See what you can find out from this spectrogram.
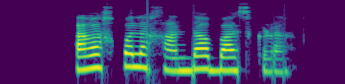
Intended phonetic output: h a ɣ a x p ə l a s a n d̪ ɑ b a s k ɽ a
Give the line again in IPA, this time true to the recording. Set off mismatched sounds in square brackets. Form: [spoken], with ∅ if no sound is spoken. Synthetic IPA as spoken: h a ɣ a x p ə l a [x] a n d̪ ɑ b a s k ɽ a

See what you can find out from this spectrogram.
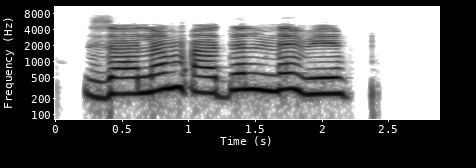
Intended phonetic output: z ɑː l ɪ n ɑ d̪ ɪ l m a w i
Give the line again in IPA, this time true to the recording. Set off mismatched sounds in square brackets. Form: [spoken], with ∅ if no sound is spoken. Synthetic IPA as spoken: z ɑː l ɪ [m] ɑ d̪ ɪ l [n] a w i

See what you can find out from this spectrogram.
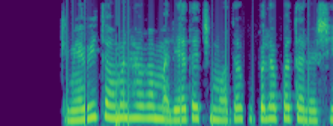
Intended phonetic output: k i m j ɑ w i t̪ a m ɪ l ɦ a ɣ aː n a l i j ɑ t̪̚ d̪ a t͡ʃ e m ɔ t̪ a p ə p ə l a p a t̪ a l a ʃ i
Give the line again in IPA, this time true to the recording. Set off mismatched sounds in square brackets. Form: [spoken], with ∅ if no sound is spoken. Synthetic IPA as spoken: k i m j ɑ w i t̪ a m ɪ l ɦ a ɣ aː [m] a l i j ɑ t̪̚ d̪ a t͡ʃ e m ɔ [d̪] a p ə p ə l a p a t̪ a l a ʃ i

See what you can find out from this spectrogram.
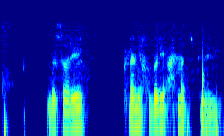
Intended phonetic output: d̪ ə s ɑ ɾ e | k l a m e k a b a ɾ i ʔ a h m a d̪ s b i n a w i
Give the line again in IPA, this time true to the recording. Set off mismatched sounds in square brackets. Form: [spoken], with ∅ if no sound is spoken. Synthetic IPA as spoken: d̪ ə s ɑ ɾ e | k l a [n] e [x] a b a ɾ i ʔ a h m a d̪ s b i n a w i

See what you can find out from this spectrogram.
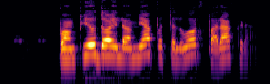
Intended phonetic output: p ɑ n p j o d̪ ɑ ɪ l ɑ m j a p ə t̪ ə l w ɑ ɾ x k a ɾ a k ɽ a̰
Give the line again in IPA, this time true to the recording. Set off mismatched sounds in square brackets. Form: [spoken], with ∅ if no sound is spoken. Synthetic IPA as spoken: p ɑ [m] p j o d̪ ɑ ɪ l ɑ m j a p ə t̪ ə l w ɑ ɾ x [p] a ɾ a k ɽ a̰

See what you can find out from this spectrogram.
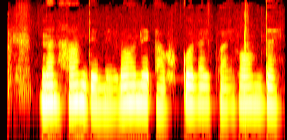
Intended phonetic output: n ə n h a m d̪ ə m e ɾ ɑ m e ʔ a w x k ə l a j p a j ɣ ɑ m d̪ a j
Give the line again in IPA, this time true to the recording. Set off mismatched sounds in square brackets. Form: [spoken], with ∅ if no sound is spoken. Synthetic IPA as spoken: n ə n h a m d̪ ə m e [ɽ] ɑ [n] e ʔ a w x k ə l a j p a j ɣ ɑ m d̪ a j

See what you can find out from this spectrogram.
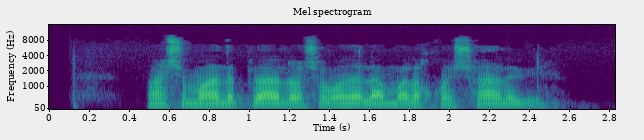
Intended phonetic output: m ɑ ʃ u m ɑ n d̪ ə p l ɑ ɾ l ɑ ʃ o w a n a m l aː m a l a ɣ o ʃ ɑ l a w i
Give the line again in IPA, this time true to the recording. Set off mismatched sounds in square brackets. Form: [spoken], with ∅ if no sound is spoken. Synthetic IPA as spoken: m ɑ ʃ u m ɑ n d̪ ə p l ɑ ɾ l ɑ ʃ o w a n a [∅] l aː m a l a [x] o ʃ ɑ l a w i

